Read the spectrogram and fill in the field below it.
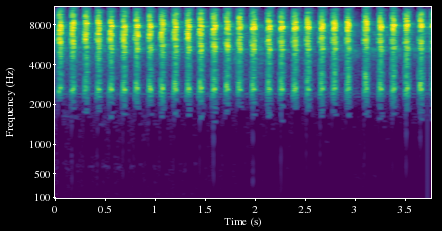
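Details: White-breasted woodswallow song used as a training recording for lovebirds: a fast, steady series of bright, chattering high notes, about four per second, evenly pulsed throughout with no other sounds.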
